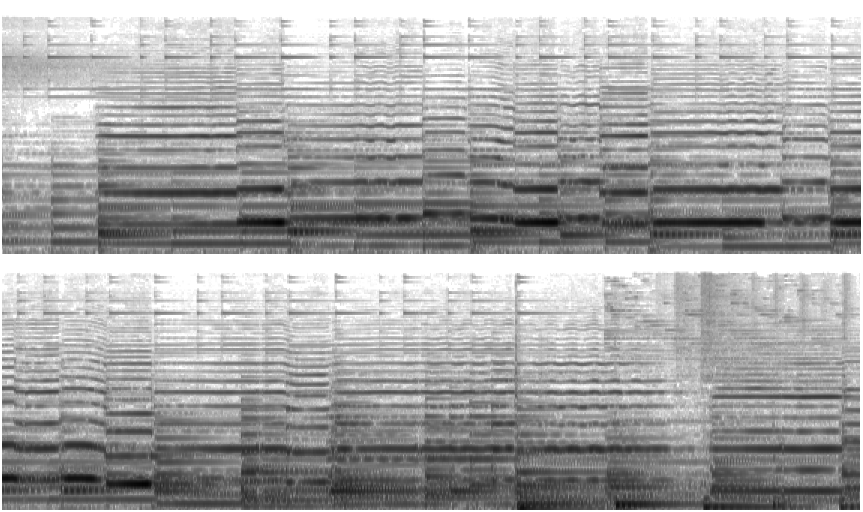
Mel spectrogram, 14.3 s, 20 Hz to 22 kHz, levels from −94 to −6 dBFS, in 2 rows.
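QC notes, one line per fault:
7.32–7.36 s, 9.27–9.34 s, 10.60–10.66 s, 13.64–13.68 s: corrupt frame concealed. Each spans about 35 to 65 ms, which fits one or two damaged AAC frames. The decoder caught the bad bits and filled each gap itself.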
